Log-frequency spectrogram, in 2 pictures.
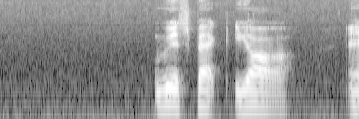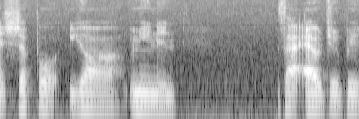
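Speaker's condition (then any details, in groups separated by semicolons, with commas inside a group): Mild cerebral palsy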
